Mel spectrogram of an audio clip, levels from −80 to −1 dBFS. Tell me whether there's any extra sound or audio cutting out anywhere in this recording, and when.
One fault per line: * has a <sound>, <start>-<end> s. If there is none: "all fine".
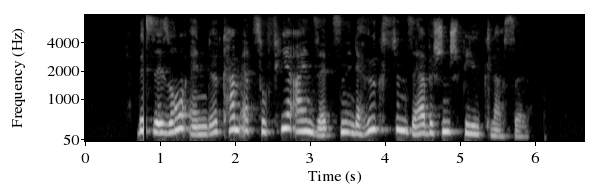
* has a dropout, 0.8-0.8 s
